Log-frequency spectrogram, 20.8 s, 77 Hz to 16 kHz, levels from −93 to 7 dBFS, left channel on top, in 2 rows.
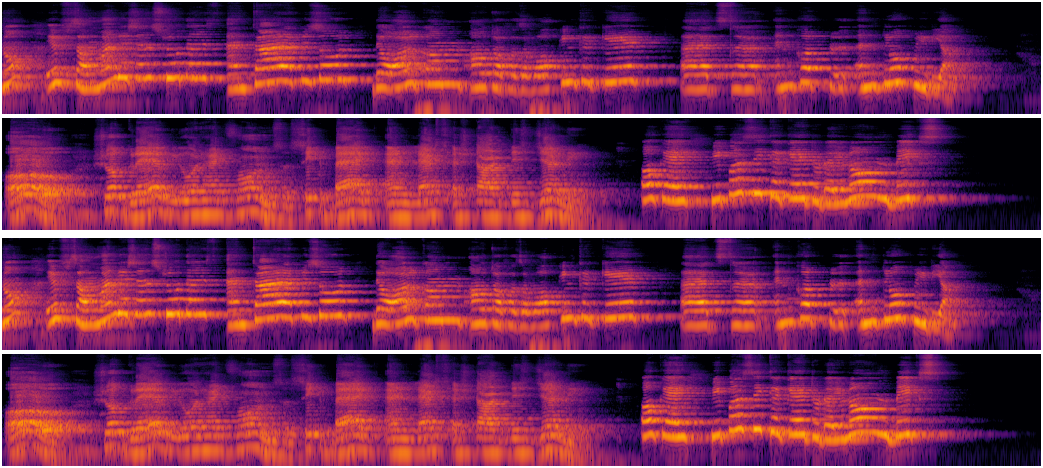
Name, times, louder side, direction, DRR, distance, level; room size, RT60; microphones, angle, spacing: voice 1, 0.0-6.5 6.8-9.6 10.8-10.9 16.8-19.8, right 2 dB, 25° right, 0.4 m, -20 dB
voice 2, 10.4-16.2, equal, 10° left, 1.5 m, -26 dB
8.6 x 4.8 x 5.2 m
head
